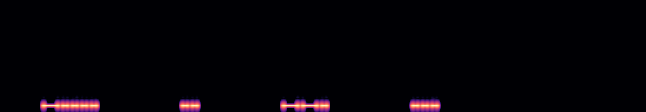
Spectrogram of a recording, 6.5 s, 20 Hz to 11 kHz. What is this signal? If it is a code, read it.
Morse code, heard as a keyed tone, about 25 wpm, spaced as for 9 wpm, 700 Hz. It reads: 6IGS
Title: USA Call Signs - 6 Characters - 6x Character Spacing - 25wpm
